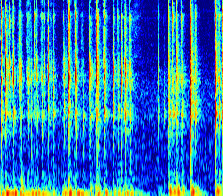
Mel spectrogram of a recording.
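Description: A backlit RGB mechanical keyboard with plastic keycaps is typed on with the fingertips of both hands. Quick, bright clicks and clacks come in bursts over a deep low thump, with brief pauses in between.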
